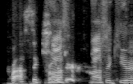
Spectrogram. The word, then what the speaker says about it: prosecutor: Prosecutor, is that how you say it? Prosecutor. It's prosecutor, not persecutor.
